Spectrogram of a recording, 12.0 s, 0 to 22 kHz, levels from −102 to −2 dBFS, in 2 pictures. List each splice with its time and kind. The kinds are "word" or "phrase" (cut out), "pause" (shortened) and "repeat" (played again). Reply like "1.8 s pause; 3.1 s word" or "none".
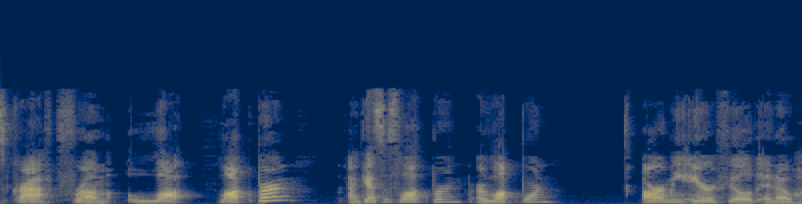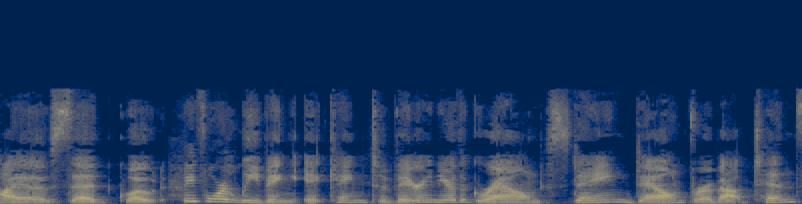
7.4 s word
